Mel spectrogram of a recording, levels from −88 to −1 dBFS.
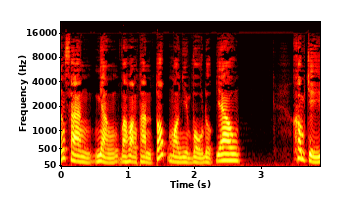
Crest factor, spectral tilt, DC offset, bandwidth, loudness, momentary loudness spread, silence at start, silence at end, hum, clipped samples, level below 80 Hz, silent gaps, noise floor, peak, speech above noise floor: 16 dB; -5.5 dB/octave; under 0.1%; 17 kHz; -19 LUFS; 8 LU; 0 s; 0 s; none; under 0.1%; -56 dBFS; none; -58 dBFS; -2 dBFS; 40 dB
